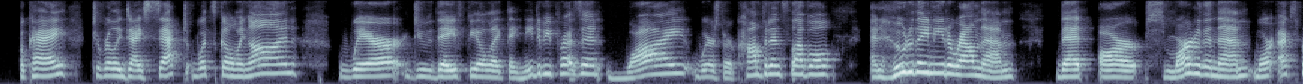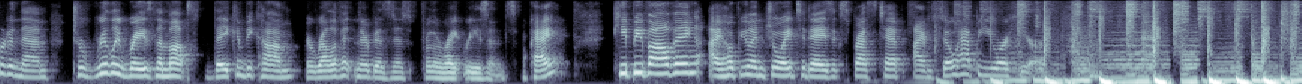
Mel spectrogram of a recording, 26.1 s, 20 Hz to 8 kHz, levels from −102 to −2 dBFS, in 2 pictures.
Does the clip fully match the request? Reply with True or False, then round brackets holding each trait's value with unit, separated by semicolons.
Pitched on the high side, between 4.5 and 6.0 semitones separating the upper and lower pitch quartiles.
True (205 Hz; 5.2 semitones)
